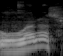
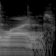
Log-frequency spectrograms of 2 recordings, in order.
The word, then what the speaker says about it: Linus: Linus or Linus? What's your preferred pronunciation? When I speak Swedish, it's Linus. When I speak Finnish, it's Linus.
